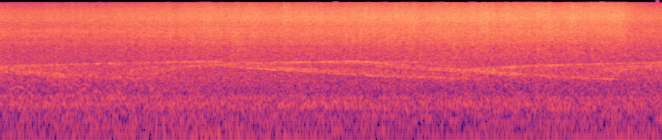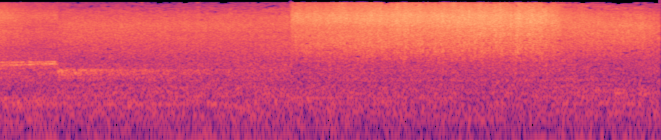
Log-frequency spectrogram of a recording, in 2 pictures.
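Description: Water jets from a fountain splash and patter onto stone.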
